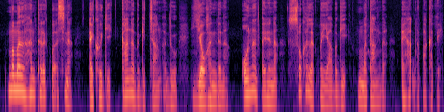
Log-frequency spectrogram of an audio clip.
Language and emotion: Manipuri, fearful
